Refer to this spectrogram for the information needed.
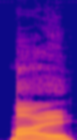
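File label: "mai", Chinese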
